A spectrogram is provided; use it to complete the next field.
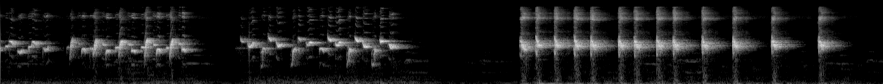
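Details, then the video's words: Sooty-headed bulbul used as a lure: two bursts of warbled chatter, then a string of sharp, evenly spaced chip notes, about two per second, with clean pauses between them. "Pancingan burung trucuk"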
